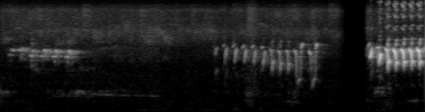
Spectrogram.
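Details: Yellow-vented bulbul calling song to get birds to respond: a brief chirpy phrase and faint low whistle, then a series of quick descending chirps and a sudden loud burst of rapid notes.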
